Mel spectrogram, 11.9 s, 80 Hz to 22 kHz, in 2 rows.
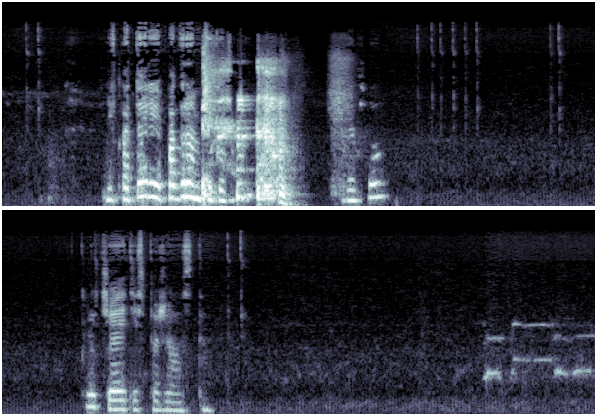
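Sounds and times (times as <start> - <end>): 
low hum: 0.0 - 11.8
speech: 1.0 - 4.0, 6.8 - 8.1
rooster crowing: 10.7 - 11.8.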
